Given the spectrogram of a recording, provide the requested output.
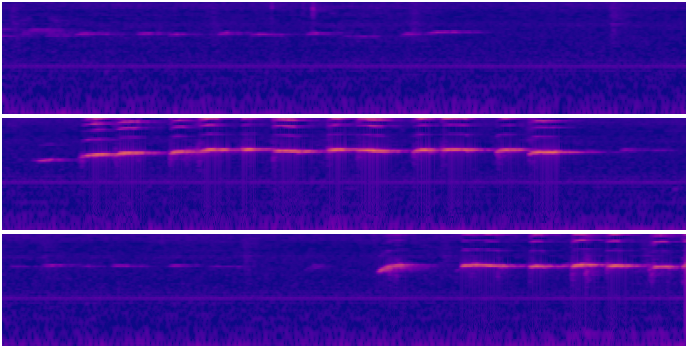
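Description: A cockatiel whistles a tuneful song of sustained, wavering notes with rising slurs.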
